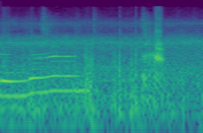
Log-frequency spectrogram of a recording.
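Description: Wind rushing over the microphone together with a Honda motor scooter's engine and road noise while riding, as a steady rough rush. A man's voice holds a long vowel over it for about the first second.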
